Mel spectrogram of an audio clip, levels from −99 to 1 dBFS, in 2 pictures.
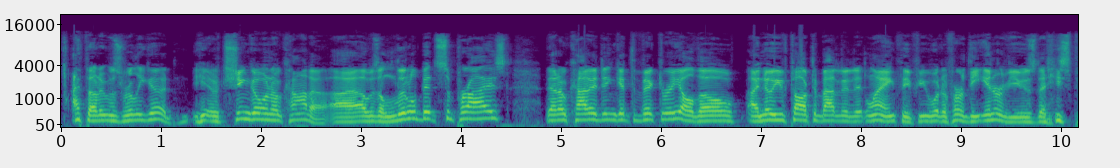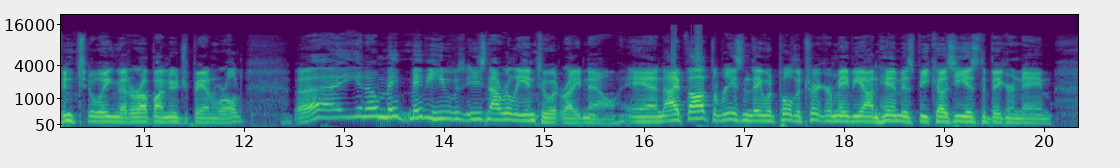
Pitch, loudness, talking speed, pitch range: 155 Hz, -21 LUFS, 250 wpm, 135-185 Hz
